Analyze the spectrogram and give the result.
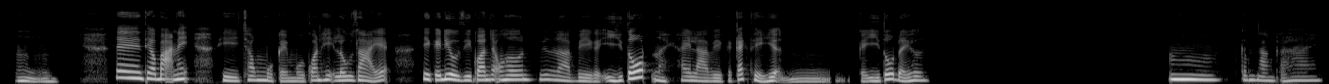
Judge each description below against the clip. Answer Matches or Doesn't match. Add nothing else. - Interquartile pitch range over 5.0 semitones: Matches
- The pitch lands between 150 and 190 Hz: Matches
